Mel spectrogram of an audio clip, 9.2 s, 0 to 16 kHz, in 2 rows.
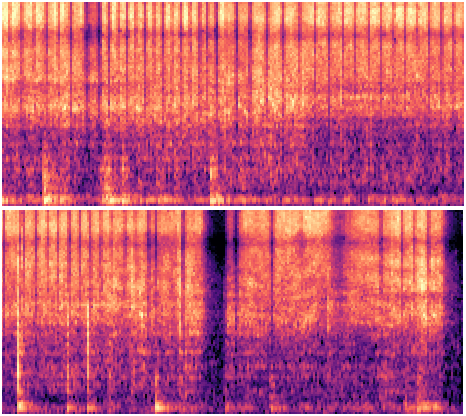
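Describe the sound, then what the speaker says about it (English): Steady rhythmic scraping of 220-grit sandpaper lightly scuff-sanding a cabinet door, close and continuous with brief pauses, a dry rasping rub. "I have some 220 grit sandpaper, which is what I usually prep surfaces with."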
